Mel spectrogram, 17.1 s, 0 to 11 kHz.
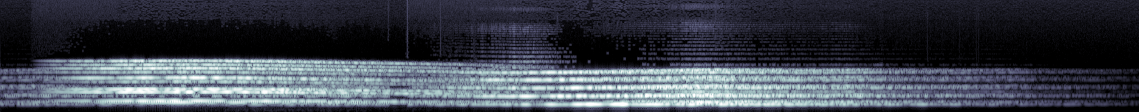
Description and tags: voices ew54
Strange discordant voices. Part of my Atmospheres and Soundscapes 2 pack which consists of sounds designed for use in music projects or as backgrounds intros and soundscapes for film and games.
ambience, atmosphere, cinematic, dark, electronic, music, processed, strange, voice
